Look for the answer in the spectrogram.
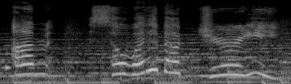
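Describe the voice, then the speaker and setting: Very high-pitched childlike fairy companion. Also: female voice, slow pace, over loud music. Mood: cheerful, curious. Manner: chirpy, speaks of self in third person. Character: tiny childlike floating fairy companion, eager, curious, food-loving. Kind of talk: video game voice acting.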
